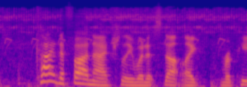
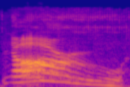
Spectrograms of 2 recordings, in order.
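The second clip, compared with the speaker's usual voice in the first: frustrated shout; 11 semitones higher, 9 dB louder than usual. Real, not acted. Failed game attempt.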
